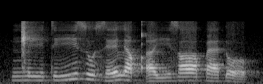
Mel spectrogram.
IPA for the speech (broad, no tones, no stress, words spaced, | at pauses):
ŋ͡ǁiːtiː zuze leqʼiː zɒːɓæɗo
